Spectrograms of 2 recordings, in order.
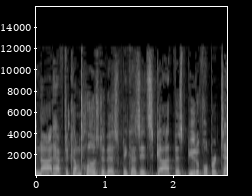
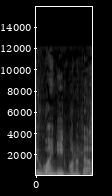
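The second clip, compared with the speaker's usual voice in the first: mock longing; 7 semitones lower, 7 dB quieter, faster than usual. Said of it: "I said".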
